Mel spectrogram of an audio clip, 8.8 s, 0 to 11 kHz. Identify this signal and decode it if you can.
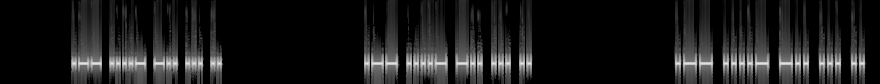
Morse code, heard as a keyed tone, about 33 wpm, 700 Hz. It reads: W4DSI W4DSI W4DSI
